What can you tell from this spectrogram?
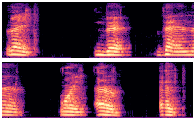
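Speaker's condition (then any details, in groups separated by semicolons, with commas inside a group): Cerebral palsy; wheelchair user; severe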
